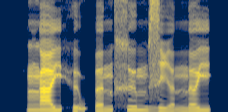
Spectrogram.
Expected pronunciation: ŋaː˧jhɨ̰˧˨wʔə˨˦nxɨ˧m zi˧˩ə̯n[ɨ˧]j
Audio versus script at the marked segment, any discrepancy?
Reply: yes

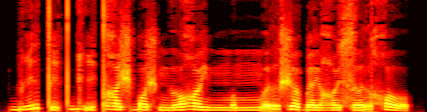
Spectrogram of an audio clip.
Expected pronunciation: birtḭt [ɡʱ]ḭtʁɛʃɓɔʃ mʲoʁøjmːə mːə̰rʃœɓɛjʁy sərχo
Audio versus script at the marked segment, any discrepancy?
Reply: no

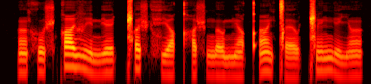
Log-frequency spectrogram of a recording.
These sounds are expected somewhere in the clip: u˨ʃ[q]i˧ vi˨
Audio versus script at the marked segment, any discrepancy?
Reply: no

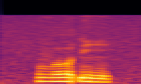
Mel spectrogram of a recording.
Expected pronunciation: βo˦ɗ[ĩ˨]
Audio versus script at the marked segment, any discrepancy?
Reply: no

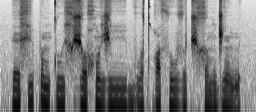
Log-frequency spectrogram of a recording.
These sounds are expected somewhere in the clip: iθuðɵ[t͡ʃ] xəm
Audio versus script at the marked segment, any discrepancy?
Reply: no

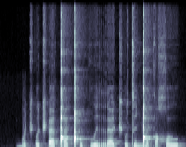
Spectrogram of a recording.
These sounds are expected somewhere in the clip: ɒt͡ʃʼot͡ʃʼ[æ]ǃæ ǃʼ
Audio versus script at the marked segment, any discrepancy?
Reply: no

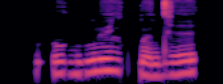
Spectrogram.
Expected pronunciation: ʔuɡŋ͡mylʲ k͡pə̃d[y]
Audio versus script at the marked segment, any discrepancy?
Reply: yes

